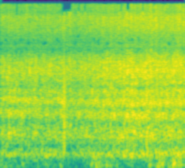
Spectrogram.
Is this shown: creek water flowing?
yes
